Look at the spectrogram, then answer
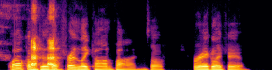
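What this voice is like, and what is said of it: Harry Caray impression. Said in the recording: “do a Harry Carey impression”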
